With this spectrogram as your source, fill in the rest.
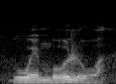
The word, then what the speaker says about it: Wemboloa: prononcé à Lingala, mais dans ma langue maternelle, Ah ouais. qui est le tétéla, Le tétéla. parce que je suis naturellement sans-courrois, Ah ouais. et chez nous on dit Wemboloa.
